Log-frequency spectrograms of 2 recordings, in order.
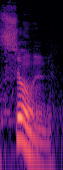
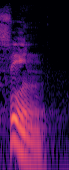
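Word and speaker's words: seen (σύν): Unfortunately, pronounced in Bible school, "soon." It's not "soon," it's "seen." It's the equivalent of this.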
